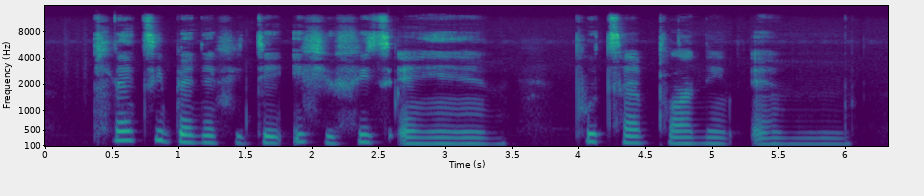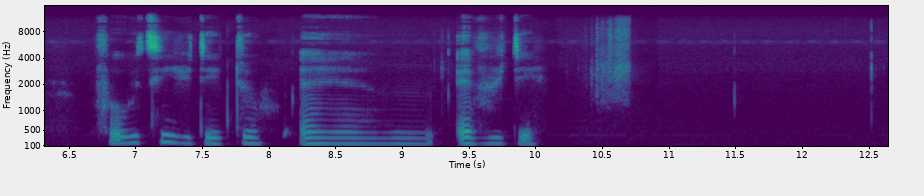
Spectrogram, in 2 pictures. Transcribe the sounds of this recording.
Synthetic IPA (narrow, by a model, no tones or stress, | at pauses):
pʰlɛ̃ntʰibɛnɛfit̚d̥eʔifjufitɛn | pʰutʰːãɪ̃mpʰlãnɪ̃ŋɛ̃m | fɔ̰witʰĩnjudeduɛmɛvɹide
